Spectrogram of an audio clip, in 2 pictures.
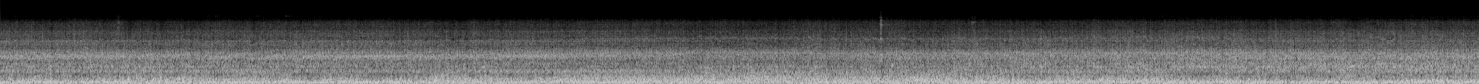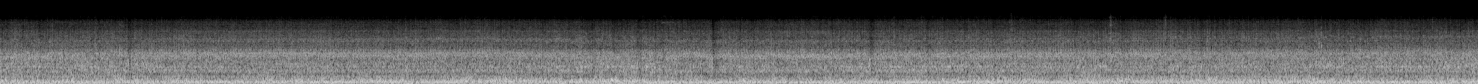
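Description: Motorcycle running steadily on the move, its engine noise mixed with a steady rush of wind and road noise on an action camera.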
